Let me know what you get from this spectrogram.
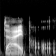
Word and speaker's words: dipole: So here's the thing about dipole. It has two syllables, di and pole.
